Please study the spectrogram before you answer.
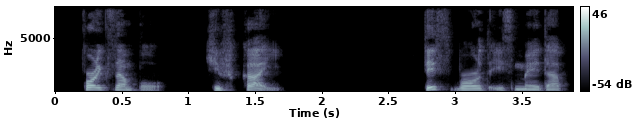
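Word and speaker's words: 皮膚科医: In many compound nouns that have 1 or 2 moras in their following part, the accent falls on the last mora of the first noun. For example, hifukai.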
